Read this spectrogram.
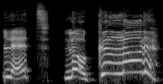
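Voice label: voice over groove SKILL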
